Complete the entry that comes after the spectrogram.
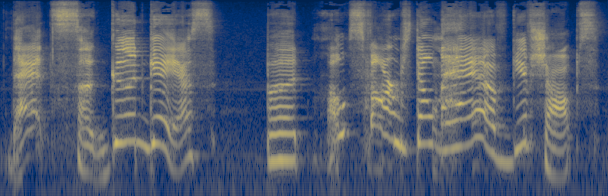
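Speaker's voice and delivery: lightly voiced patient farmer; gentle correction. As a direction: let a child down easy, slowly. Farmer kindly corrects a child.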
